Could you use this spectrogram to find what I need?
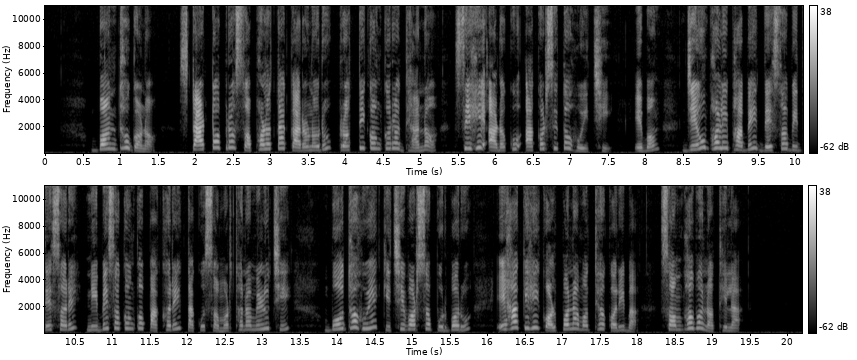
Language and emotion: Odia, neutral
